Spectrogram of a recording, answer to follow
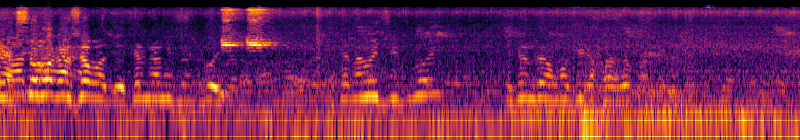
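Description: Men talking in a street crowd over steady traffic noise, with a short high-pitched toot about two seconds in.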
